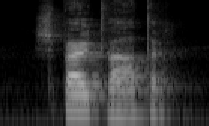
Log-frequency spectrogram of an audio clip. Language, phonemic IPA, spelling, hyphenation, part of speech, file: Dutch, /ˈspœy̯tˌʋaː.tər/, spuitwater, spuit‧wa‧ter, noun, Nl-spuitwater.ogg
- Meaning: carbonated water, soda water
